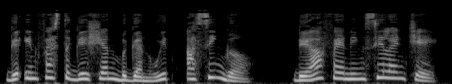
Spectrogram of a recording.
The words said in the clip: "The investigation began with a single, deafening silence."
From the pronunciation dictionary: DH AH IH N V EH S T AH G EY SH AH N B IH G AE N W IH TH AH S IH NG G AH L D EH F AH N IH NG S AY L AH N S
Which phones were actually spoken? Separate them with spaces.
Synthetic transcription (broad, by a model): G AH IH N F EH S T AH G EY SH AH N B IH G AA N W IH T AH S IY NG G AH L D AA F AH N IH NG S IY L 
